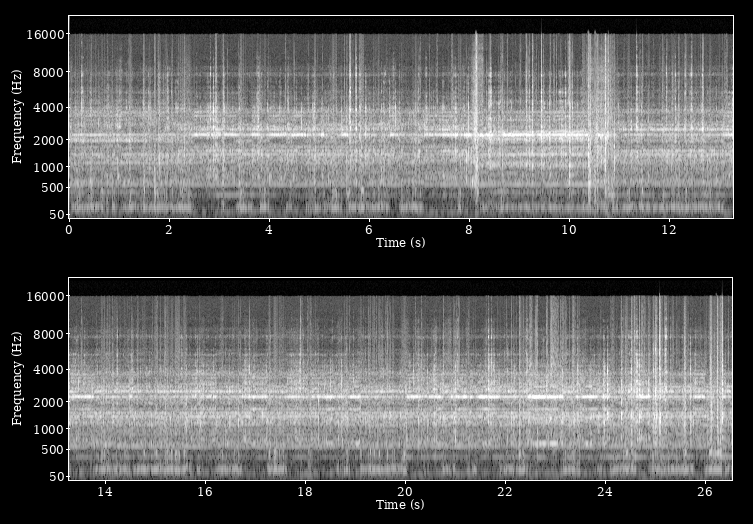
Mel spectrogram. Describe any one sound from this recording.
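Potatoes knock and tumble against each other on a moving sorting conveyor.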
